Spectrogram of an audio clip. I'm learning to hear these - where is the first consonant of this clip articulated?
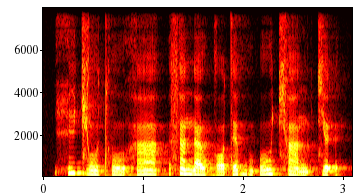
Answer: throat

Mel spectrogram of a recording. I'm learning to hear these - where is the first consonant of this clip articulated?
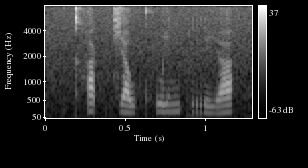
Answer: velum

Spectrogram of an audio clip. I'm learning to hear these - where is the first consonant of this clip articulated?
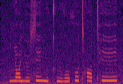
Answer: palate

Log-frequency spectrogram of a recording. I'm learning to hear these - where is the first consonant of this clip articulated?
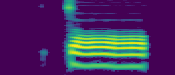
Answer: tongue tip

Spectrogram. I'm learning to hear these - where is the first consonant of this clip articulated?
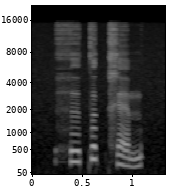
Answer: throat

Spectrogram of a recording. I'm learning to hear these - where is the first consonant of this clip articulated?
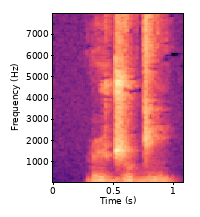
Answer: retroflex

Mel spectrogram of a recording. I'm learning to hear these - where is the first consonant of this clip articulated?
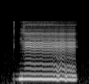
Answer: velum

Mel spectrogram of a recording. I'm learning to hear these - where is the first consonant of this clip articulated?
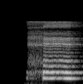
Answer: throat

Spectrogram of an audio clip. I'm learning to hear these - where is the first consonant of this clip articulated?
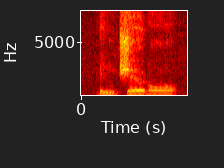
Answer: retroflex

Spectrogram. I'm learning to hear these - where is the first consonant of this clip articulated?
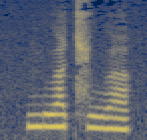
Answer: velum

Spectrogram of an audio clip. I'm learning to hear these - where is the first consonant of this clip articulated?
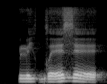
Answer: retroflex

